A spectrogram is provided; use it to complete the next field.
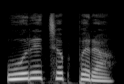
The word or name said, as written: ಓರೆಚಪ್ಪರ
